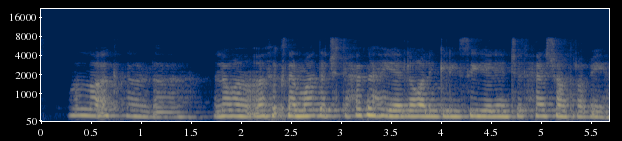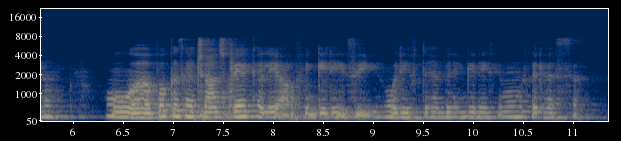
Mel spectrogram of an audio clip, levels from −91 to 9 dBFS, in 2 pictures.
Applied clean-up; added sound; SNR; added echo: none; none; none; reverberation time 0.6 s.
